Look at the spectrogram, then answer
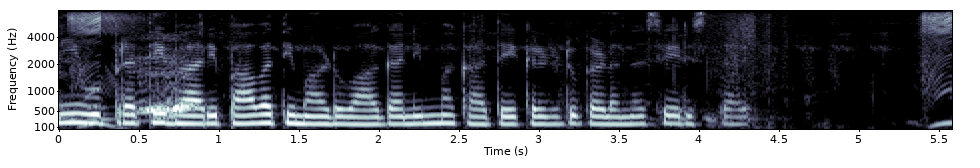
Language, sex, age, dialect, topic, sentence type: Kannada, female, 18-24, Coastal/Dakshin, banking, statement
